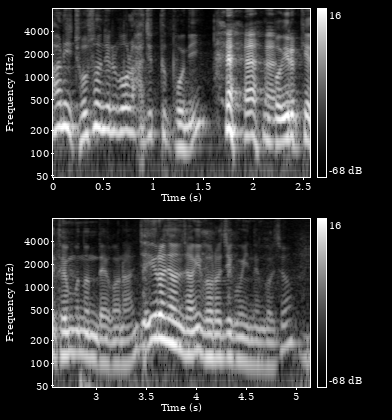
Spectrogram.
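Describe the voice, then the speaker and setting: A man talks at a very fast pace and fairly high pitch, with very wide pitch swings and big swings in loudness. Noticeable background noise is present. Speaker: senior newspaper journalist. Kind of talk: interview answer.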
